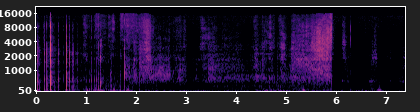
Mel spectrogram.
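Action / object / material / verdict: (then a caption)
scrape / printed cardboard box / cardboard / none. Long nails scratch along the sides and edges of a hand-sized, hollow, printed cardboard Game Boy retail box. A quick cluster of sharp, dry clicks opens the clip, then a continuous bright, papery rasp sweeps along the cardboard, swelling louder before cutting off abruptly near the six-second mark. One faint tap follows in the quiet.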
